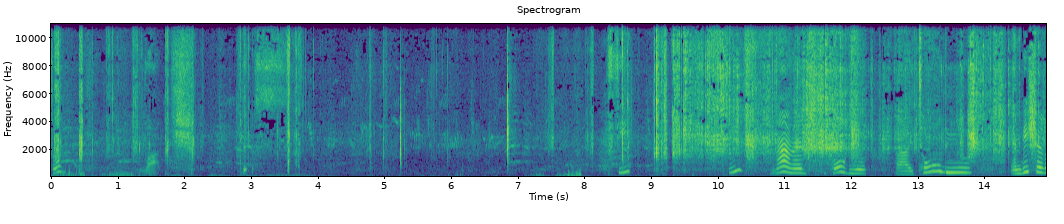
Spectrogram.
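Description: A young boy talks close by in a high, sing-song voice.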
